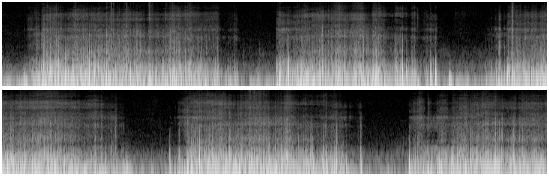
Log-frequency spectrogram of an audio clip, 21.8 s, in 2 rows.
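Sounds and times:
cork scratchy rubbing and squeaking: 0:00.4 - 0:04.8, 0:05.5 - 0:08.8, 0:09.7 - 0:13.4, 0:14.3 - 0:18.2, 0:19.0 - 0:21.8.

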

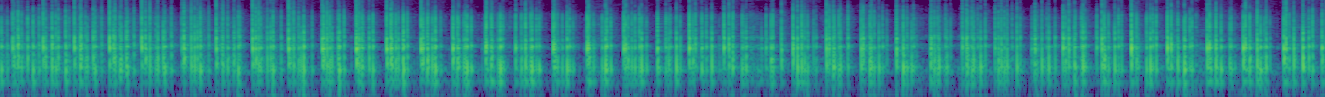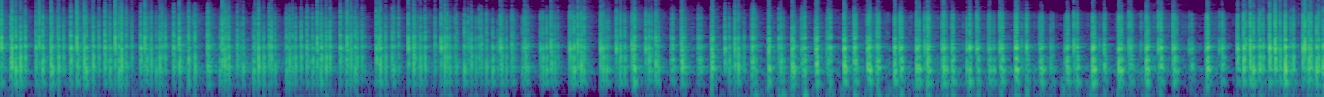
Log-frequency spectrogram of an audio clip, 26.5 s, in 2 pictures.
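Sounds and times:
fast aggressive cardboard tapping: 0:00.0 - 0:26.4.

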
